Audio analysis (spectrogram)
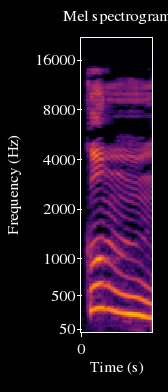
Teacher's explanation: ikhfa hakiki dengan 2 harakat. Bawa ke sisi huruf kaf. · mim ada sukun, jelaskan mim izhar syafawi, tutup mulut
